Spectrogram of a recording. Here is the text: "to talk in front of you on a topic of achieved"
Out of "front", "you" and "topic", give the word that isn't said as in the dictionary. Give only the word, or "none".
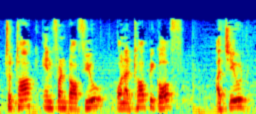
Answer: none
